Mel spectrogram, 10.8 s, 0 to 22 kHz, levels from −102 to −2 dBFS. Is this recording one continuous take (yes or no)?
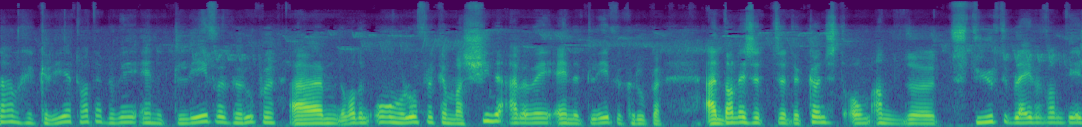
no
